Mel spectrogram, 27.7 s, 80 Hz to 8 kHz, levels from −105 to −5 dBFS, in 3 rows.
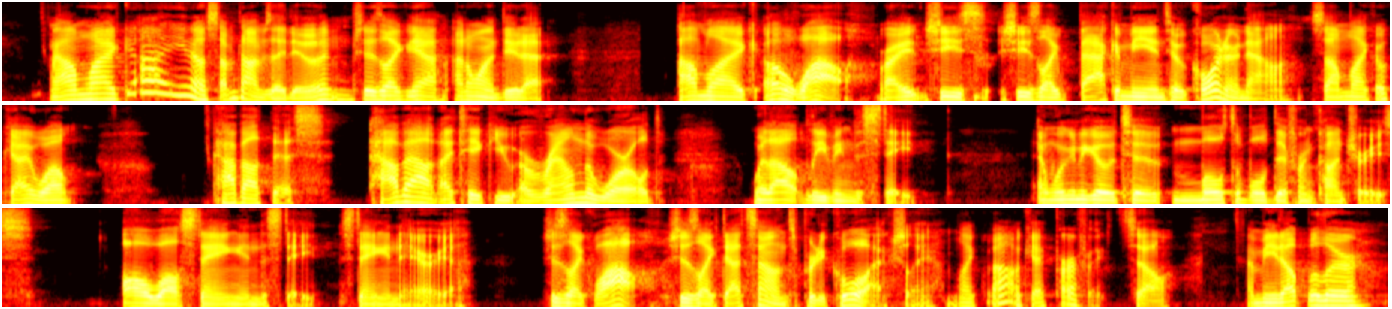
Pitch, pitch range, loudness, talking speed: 110 Hz, 105-130 Hz, -18 LUFS, 200 wpm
